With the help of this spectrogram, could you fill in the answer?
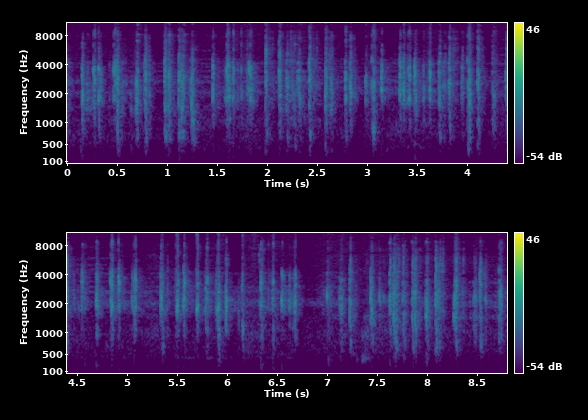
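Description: Both hands type fast with the fingertips on a full-size black plastic computer keyboard, making a steady stream of quick, bright, clattering key clicks. The clicks are sharp and dry, with almost no low end, and a brief pause comes shortly before the seven-second mark.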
